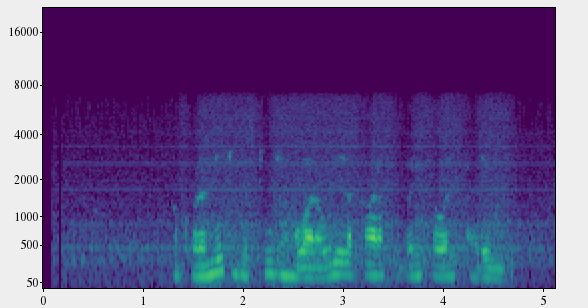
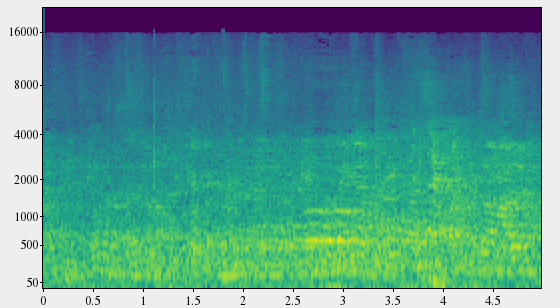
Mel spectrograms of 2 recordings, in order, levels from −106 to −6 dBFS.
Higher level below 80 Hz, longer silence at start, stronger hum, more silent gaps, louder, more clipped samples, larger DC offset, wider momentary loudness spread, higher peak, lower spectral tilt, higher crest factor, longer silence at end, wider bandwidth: second, -76 dBFS vs -36 dBFS; first, 1.3 s vs 0 s; neither; neither; second, -42 LUFS vs -20 LUFS; neither; neither; first, 15 LU vs 8 LU; second, -24 dBFS vs -2 dBFS; first, -8 dB/octave vs -6 dB/octave; about the same, 20 dB vs 18 dB; first, 0.45 s vs 0 s; second, 7.2 kHz vs 16 kHz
